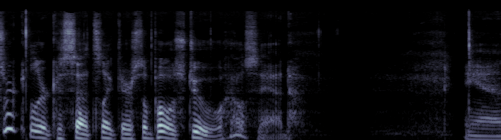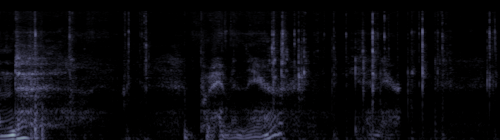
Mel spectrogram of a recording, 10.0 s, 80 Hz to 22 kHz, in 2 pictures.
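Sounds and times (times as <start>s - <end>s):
hard plastic clicks and scrapes: 7.7s - 10.0s.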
